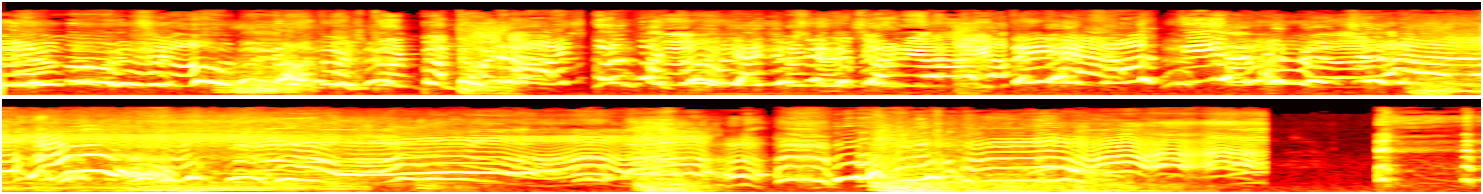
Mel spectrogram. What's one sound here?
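A woman wails and sobs loudly up close.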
